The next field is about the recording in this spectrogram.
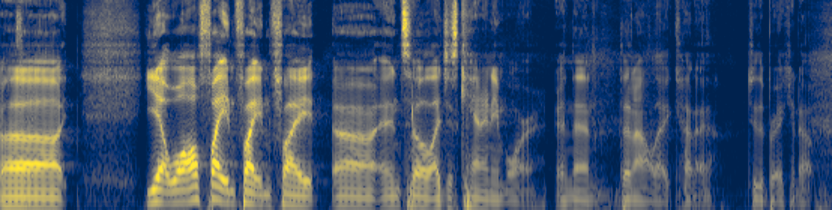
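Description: The recording is very clean, with a silent background. A man speaks at a very deep, low pitch with lively intonation. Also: moderate pace, big swings in loudness. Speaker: stand-up comedian. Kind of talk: casual chat. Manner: rambling.

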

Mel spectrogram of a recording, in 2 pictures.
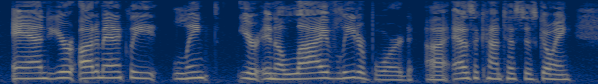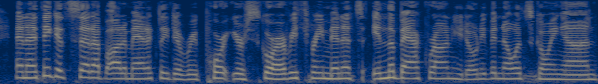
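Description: A woman with an ordinary speaking voice and an American accent, at medium pitch and a fairly quick pace, with fairly even intonation and hardly any pauses, in a very clean, dry, close recording with no echo and a silent background. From US Midwest. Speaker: ham radio DXer and contester. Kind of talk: casual interview.

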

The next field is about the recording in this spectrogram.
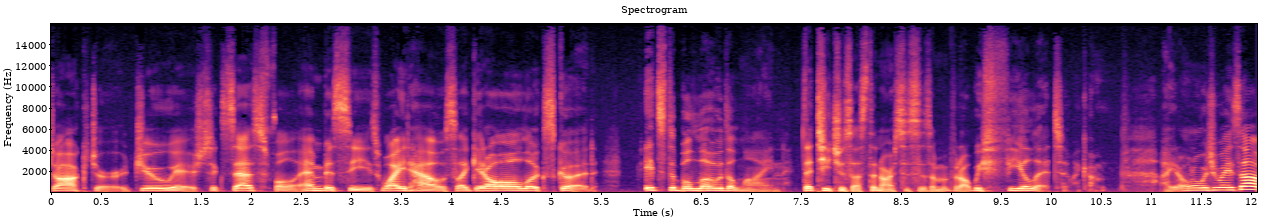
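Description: A woman with an ordinary speaking voice speaks fairly slowly at a fairly low pitch with ordinary pitch variation, in a very clean recording with a silent background. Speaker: podcast host and psychologist. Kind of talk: casual interview chat.

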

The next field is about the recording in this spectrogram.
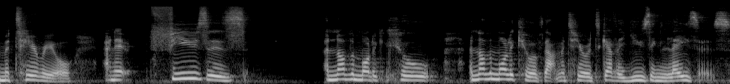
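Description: In a very clean recording with a silent background, a woman with a normal speaking voice speaks at medium pitch with lively intonation. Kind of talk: scripted podcast banter and interview.

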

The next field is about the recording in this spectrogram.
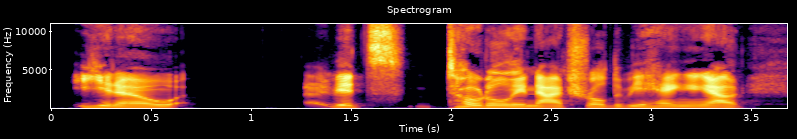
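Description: A woman with a Midwestern American accent speaks at a moderate pace in a bright, sharp tone. The recording is very clean, with a silent background. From Chicago, US Midwest. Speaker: comedy writer and sketch performer. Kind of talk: casual chat.

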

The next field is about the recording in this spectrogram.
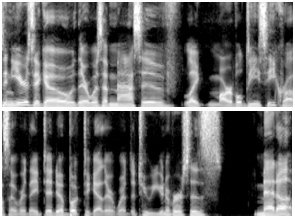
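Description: On a very clean recording with a silent background, a man with a dark, mellow tone speaks at medium pitch and a fairly slow pace, his intonation lively. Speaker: comic book podcast host. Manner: joking.

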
